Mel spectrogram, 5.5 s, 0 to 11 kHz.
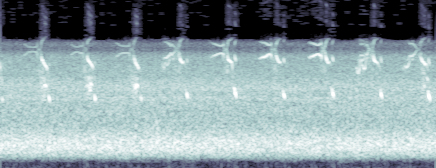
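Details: Lesser spotted eagle calling at the nest, Estonia, 19 July 2012, 10:54; evenly paced series of about nine high, descending yelps, each a quick downward slur, beneath a continuous hiss.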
